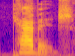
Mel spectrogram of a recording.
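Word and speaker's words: CABG: acronym which is a term that can be pronounced from its abbreviated letters so an example of this would be cabbage c-a-b-g which stands for coronary artery bypass graph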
